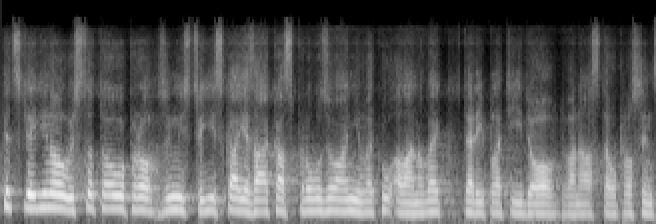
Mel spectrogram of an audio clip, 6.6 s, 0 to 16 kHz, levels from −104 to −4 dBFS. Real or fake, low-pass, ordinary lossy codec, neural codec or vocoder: fake; 10.8 kHz; Opus, 24 kbps; codec, 24 kHz, 0.5 kbps, DualCodec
